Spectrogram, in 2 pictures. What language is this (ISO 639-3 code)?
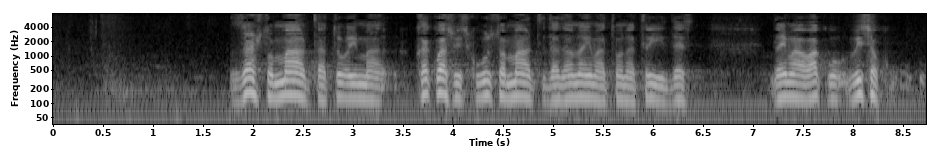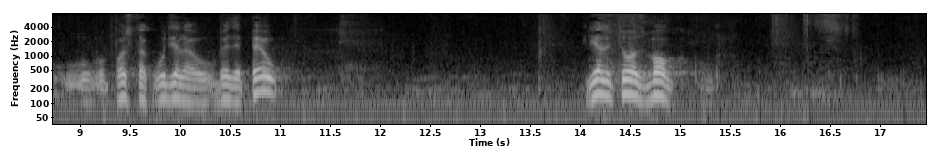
hrv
